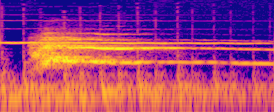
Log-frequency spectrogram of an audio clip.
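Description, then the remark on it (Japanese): A dog lets out a single long, mournful howl, a steady drawn-out wail that holds its pitch with a slight rise, clear over a faint low rumble. “犬も怨念”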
